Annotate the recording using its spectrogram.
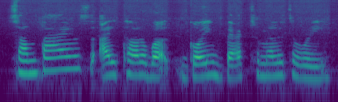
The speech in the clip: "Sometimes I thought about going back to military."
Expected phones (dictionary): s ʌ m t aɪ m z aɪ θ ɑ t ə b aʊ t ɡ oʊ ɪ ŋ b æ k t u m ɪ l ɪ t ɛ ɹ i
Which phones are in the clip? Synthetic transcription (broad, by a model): s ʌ m t aɪ m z aɪ t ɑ t ə b aʊ t ɡ oʊ ɪ ŋ b æ k t u m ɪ l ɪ t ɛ ɹ i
